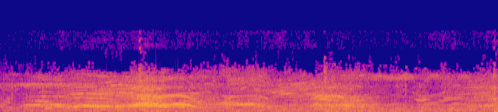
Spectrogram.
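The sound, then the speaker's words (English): A large crowd at the Berlin Wall cheers and shouts excitedly as a mechanical digger begins to pull down part of the wall, a dense roar of many voices with rising whoops, loud and sustained throughout. “The gathered crowd went wild as a mechanical digger began to pull down part of the hated Berlin Wall.”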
